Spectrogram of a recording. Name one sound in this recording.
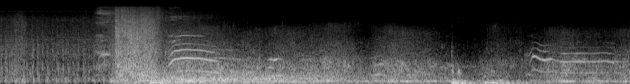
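Water churns and rumbles underwater.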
